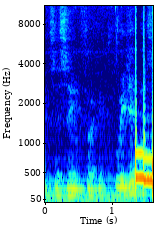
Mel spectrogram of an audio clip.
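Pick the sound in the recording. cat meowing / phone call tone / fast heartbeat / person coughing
phone call tone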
